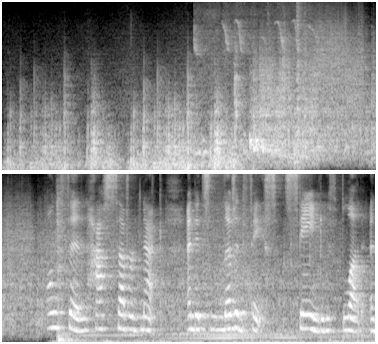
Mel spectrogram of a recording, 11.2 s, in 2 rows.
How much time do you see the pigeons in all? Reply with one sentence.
The pigeons can be heard for 2 seconds in total.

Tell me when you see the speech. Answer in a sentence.
You can hear the speech from 6.2 to 11.1 s.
